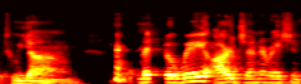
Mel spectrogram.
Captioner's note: laugh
